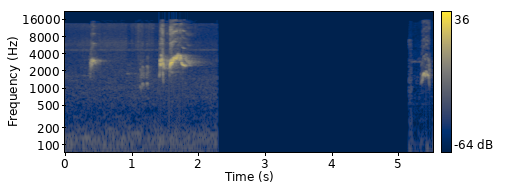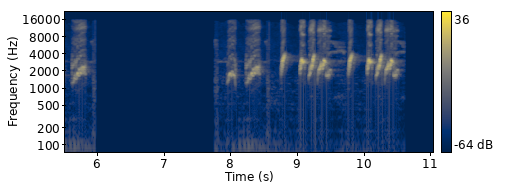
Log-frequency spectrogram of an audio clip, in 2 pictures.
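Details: A female red-whiskered bulbul, whose calls stimulate males to sing, gives a few slurred chirps, falls silent for several seconds, then delivers a rapid series of rising-falling notes.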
